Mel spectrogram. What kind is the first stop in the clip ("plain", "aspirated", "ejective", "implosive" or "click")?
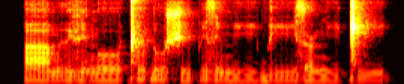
click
